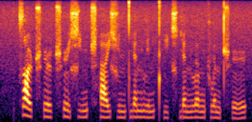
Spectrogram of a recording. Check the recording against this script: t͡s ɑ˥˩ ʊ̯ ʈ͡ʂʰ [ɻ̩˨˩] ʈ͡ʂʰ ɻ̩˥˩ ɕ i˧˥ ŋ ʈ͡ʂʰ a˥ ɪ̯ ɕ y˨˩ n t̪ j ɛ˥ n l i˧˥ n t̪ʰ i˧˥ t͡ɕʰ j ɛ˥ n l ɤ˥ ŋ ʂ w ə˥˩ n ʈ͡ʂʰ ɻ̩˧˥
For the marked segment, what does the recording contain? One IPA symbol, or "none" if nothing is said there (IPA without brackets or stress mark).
ɻ̩˨˩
